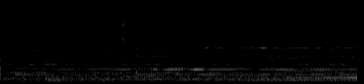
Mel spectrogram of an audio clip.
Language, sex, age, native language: Icelandic, female, 70-79, Icelandic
